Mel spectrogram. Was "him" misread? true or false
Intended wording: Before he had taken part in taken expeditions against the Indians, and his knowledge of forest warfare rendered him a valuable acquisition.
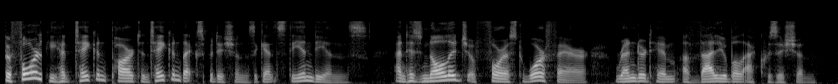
false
